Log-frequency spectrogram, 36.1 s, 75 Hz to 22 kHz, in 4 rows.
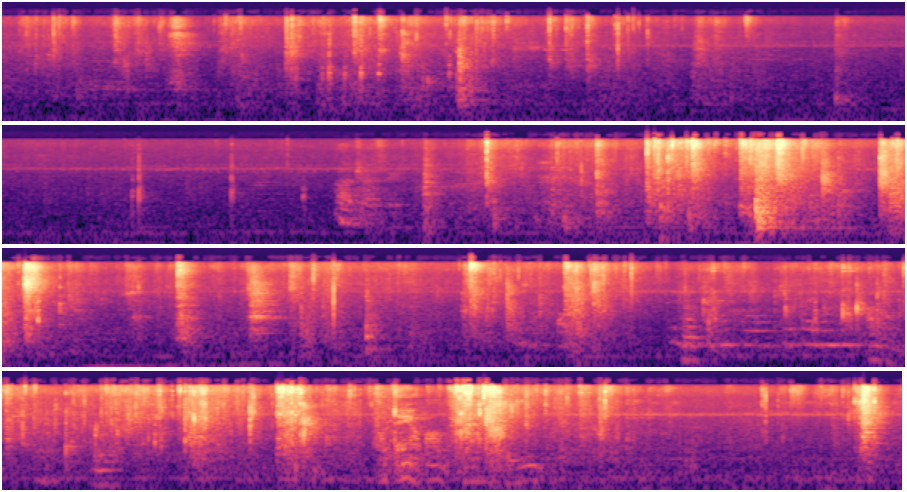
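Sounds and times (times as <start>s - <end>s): footsteps crunching over rubble: 0.0s - 7.4s, 13.9s - 35.8s.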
